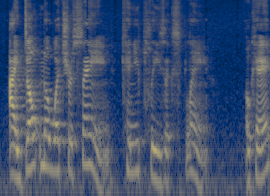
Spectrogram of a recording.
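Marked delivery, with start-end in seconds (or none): none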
